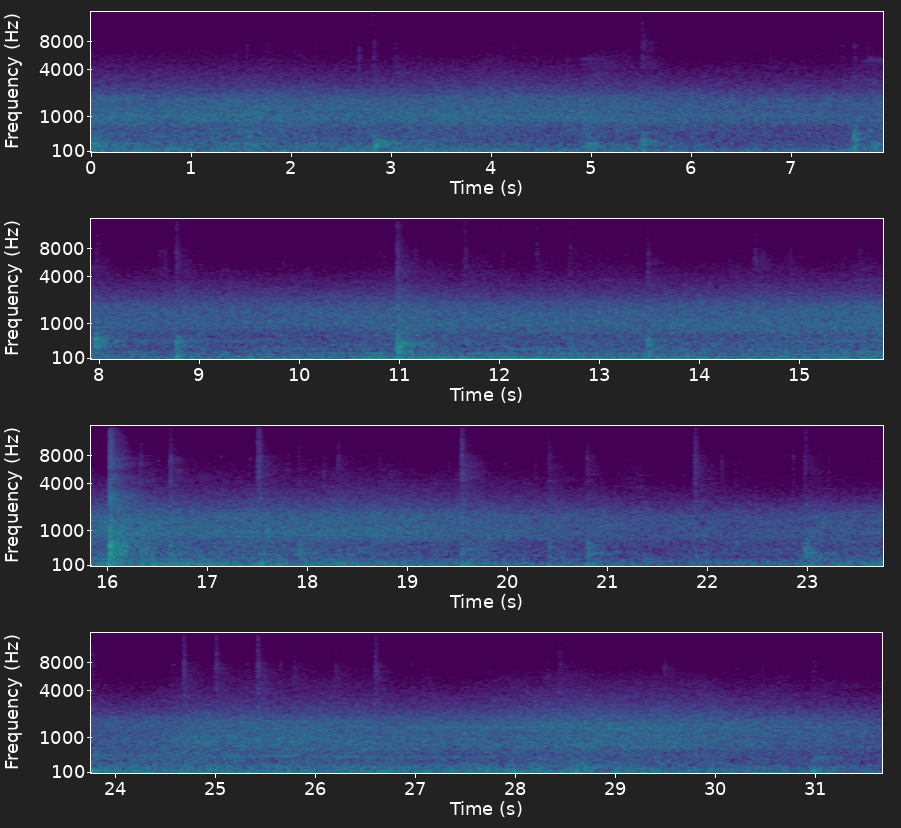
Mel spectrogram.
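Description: Weight plates hanging from straps on a loaded yoke bar knocking and clanking faintly now and then as the yoke is carried, over steady room noise, with one louder thud about halfway through.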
